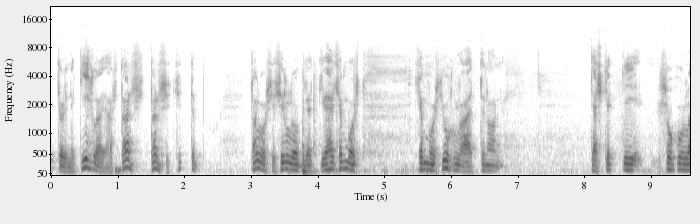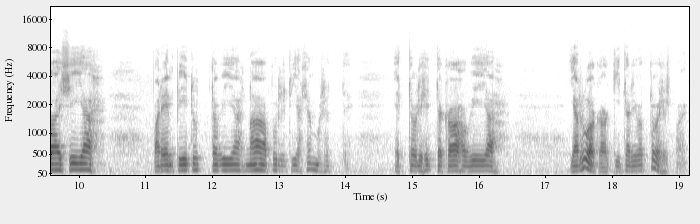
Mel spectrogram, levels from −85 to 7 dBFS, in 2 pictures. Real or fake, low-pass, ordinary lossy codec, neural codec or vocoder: fake; none; none; vocoder, 44.1 kHz, 128 mel bands every 256 samples, BigVGAN v2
